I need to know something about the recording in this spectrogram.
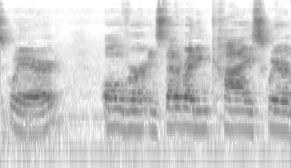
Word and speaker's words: chi: So chi-square is pronounced chi, even though it looks like chai.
